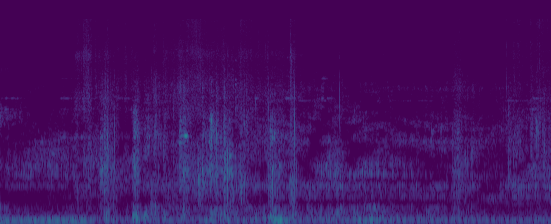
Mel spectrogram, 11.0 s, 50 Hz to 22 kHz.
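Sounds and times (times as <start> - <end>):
rustling through dry grass: 1.4 - 11.0.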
